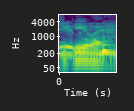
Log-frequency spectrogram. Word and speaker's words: Ghislaine: It's Ghislaine.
